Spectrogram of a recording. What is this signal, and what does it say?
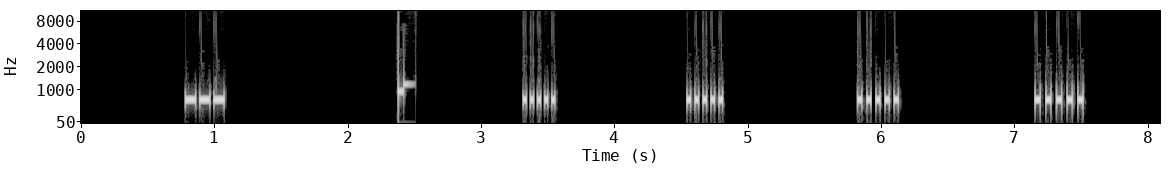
Morse code, heard as a keyed tone, about 39 wpm, spaced as for 8 wpm, 700 Hz. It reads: O 5555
